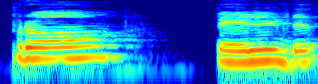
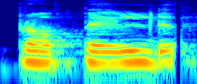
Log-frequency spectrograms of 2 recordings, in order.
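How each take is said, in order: First: propelled said slowly, syllable by syllable; teacher drawing out propelled; slow careful reading. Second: Said in the usual way. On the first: Shown as a demonstration. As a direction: stretch propelled out for learners. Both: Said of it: "तो meaning क्या बनी?".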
